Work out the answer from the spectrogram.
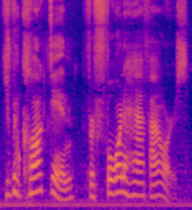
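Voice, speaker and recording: A man's voice: fairly high pitch, expressive, normal speed, a bit bright, slight background noise. A man playing an over-familiar, insistent office supervisor in a radio mystery drama, bossy and nagging.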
